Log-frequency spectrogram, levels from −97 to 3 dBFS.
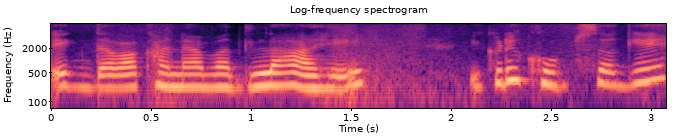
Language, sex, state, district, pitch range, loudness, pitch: Marathi, female, Maharashtra, Solapur, 230-280 Hz, -16 LUFS, 245 Hz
